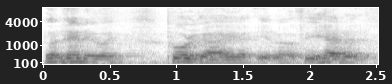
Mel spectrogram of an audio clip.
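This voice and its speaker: A man talks at a moderate pace amid audible room echo. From US Pacific Northwest, Seattle. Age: 80s+. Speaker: retired commercial fishing captain. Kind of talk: interview storytelling. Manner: halting.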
